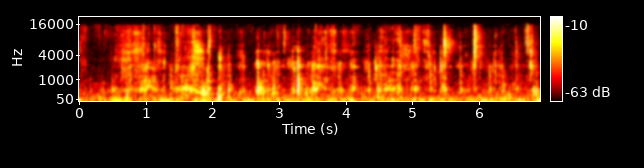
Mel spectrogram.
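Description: A person chewing a mouthful of a messy breakfast burger on a toasted everything bagel, with scattered small crunches and mouth clicks.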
